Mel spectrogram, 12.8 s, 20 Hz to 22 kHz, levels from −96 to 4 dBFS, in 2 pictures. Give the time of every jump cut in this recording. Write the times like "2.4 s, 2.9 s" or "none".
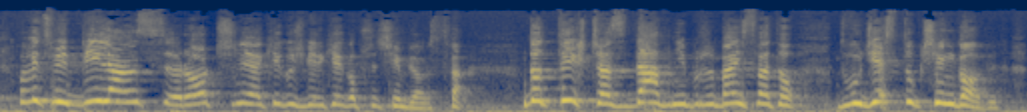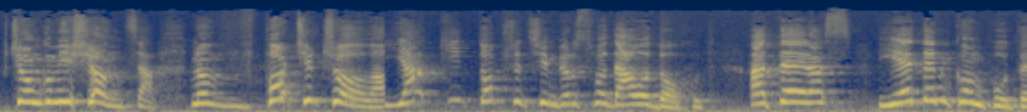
8.8 s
